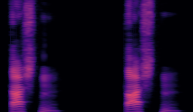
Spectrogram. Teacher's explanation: Perceba como “en” costuma ser reduzido só para um som de “n”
